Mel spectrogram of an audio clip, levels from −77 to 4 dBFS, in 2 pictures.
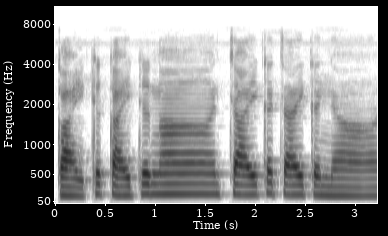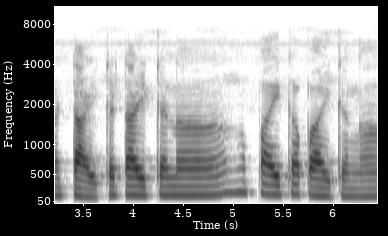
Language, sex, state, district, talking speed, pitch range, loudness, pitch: Malayalam, male, Kerala, Kasaragod, 185 wpm, 145-170 Hz, -19 LUFS, 155 Hz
